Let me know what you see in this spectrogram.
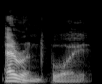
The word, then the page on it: errand boy: British English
